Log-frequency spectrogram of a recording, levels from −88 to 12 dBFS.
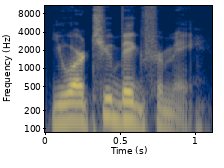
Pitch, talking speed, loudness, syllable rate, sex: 115 Hz, 320 wpm, -16 LUFS, 6.9 syllables/s, male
